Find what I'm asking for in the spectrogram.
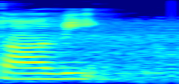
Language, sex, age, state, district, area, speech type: Tamil, female, 45-60, Tamil Nadu, Erode, rural, read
